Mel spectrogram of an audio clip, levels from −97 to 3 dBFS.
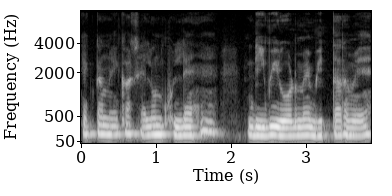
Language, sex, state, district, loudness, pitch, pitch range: Maithili, male, Bihar, Saharsa, -14 LUFS, 145 Hz, 135-155 Hz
